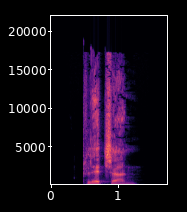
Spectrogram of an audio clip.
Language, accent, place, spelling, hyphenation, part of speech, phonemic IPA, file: German, Germany, Berlin, plätschern, plät‧schern, verb, /ˈplɛt͡ʃɐn/, De-plätschern.ogg
- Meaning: 1. to trickle 2. to babble (said of a river)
